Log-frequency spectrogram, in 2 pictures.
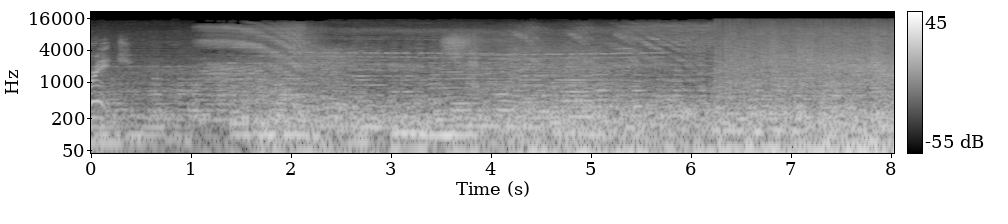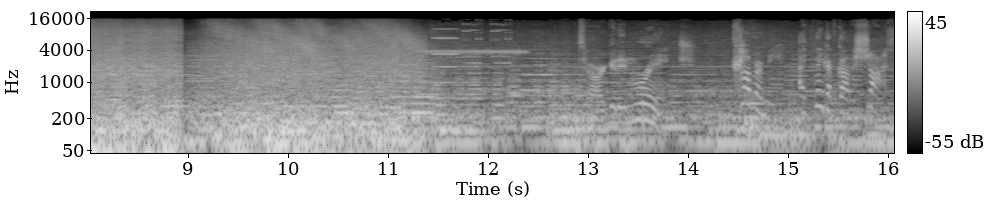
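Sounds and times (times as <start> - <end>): dramatic action music: 0.0 - 16.0
loud rushing sound effects: 1.0 - 12.9.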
